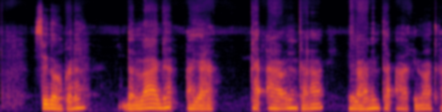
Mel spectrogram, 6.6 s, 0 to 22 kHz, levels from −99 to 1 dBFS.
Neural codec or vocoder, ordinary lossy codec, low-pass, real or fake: codec, 44.1 kHz, 3.4 kbps, Pupu-Codec; none; none; fake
